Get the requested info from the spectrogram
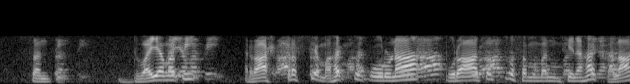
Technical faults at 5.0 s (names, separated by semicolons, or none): echo with no canceller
